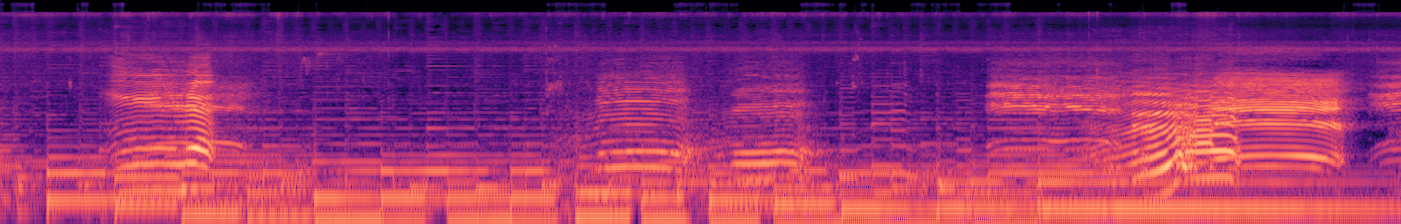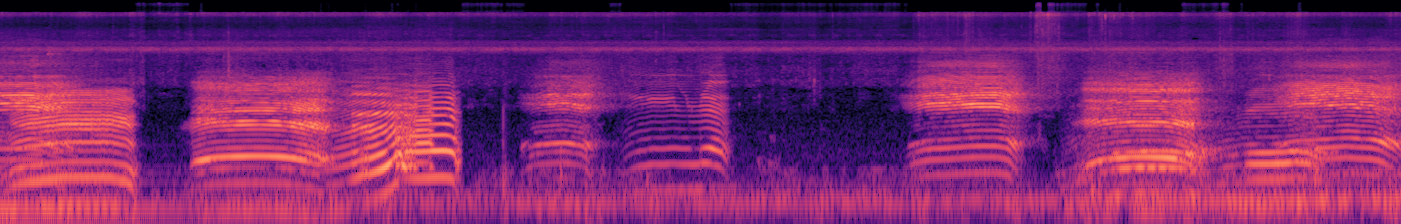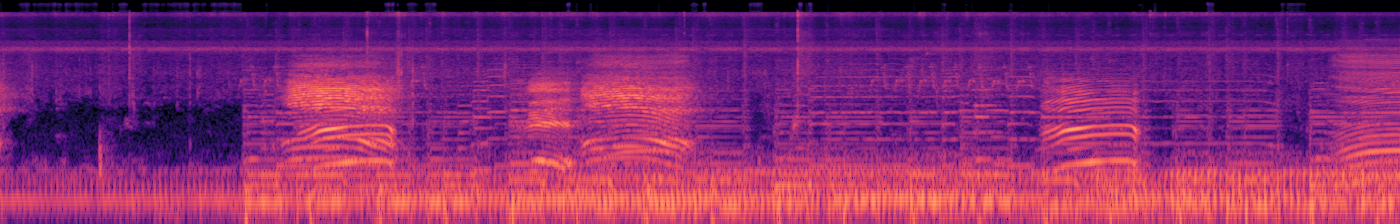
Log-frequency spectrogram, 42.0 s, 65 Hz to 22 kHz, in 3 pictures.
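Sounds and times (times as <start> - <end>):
cattle mooing: 1.0 - 2.6, 5.6 - 8.4, 9.8 - 18.6, 23.1 - 28.2, 30.6 - 35.3, 36.0 - 42.0.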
